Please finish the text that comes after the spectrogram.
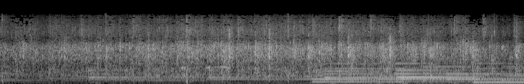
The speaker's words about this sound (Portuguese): Aplauda ele, porque ele é bom.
